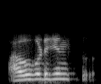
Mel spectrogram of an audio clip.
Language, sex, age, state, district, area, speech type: Odia, male, 18-30, Odisha, Dhenkanal, rural, conversation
